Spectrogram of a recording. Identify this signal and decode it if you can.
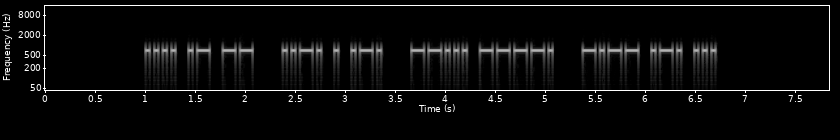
Morse code, heard as a keyed tone, about 27 wpm, 700 Hz. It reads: HAM FER 79 YRS
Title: Practice QSO - Exchange 3 - More Info - 28wpm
